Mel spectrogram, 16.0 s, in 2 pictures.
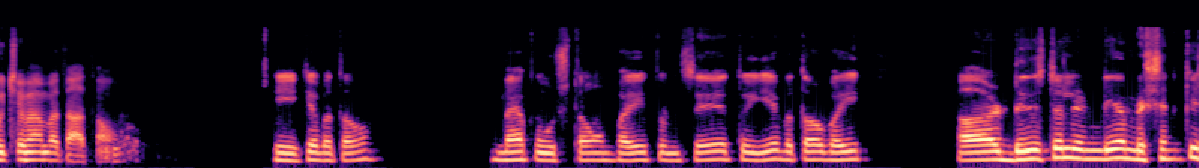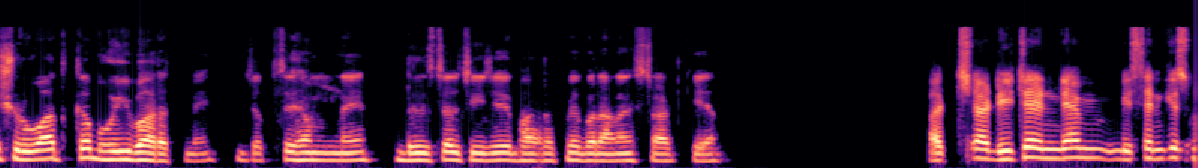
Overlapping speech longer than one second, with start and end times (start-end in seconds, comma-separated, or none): none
